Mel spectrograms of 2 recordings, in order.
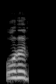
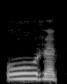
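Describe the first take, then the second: First: The first vowel is clipped short and quick. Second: The first vowel is drawn out long. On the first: The speaker calls it wrong. "औरत ऐसे तो नहीं बोलते" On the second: The speaker calls it right. "तो खींचते हैं sound को।"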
